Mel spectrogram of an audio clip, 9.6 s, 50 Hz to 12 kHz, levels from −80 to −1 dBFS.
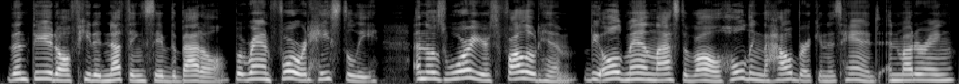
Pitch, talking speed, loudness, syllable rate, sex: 225 Hz, 190 wpm, -19 LUFS, 5.0 syllables/s, female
